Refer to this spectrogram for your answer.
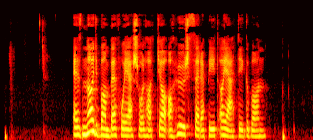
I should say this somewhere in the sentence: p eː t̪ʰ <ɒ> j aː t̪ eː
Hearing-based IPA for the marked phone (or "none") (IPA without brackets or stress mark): ɒ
